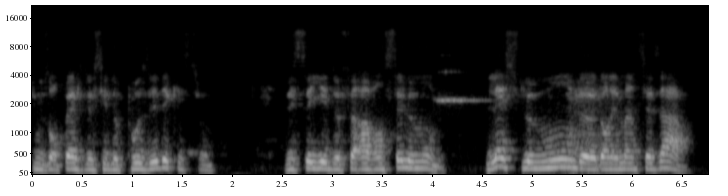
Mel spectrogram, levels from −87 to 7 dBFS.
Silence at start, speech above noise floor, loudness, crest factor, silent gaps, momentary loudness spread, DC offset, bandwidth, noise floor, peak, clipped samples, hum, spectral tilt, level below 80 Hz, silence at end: 0 s; 41 dB; -32 LUFS; 16 dB; none; 14 LU; under 0.1%; 12 kHz; -72 dBFS; -16 dBFS; under 0.1%; none; -8.5 dB/octave; -70 dBFS; 0.2 s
